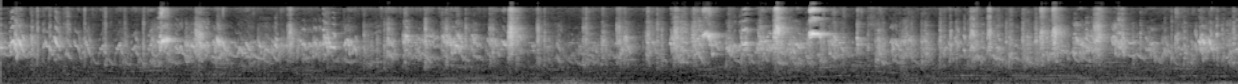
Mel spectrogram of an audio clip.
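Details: Budgerigars, Australian parrots, tagged Larkana, Sindh: a dense, continuous warbling chatter of many birds, with scratchy squawks and short bright chirps overlapping throughout and sharper squeaks near two and eight seconds.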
